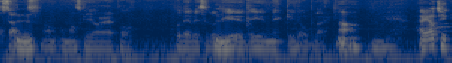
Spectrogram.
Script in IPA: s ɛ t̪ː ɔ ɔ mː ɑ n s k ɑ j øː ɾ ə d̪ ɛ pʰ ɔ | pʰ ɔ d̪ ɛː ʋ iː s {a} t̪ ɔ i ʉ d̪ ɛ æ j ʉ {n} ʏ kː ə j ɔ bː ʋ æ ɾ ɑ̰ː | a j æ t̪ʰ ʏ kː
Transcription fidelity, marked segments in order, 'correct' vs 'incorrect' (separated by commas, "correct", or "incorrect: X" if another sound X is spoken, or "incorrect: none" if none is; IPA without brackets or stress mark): incorrect: ə, incorrect: m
